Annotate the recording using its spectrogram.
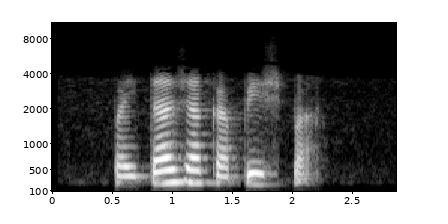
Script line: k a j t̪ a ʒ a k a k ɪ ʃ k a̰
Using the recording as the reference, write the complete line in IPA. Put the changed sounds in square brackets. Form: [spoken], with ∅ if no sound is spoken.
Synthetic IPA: [p] a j t̪ a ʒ a k a [p] ɪ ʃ [p] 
